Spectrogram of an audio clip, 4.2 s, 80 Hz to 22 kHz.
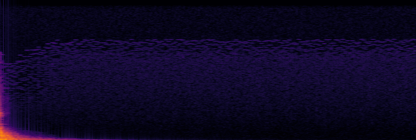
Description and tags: Shaman Hand Frame Drum 09
Shaman Hand Frame Drum
Studio Recording
Rode NT1000
AKG C1000s
Clock Audio C 009E-RF Boundary Microphone
Reaper DAW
